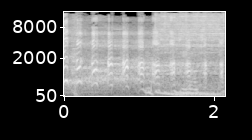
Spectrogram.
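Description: A woman laughing loudly in quick, rhythmic bursts, like a deity's triumphant laugh, with lower falling tones following in the second half.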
